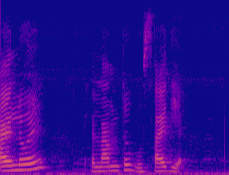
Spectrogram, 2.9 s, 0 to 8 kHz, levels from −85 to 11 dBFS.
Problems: constant background noise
